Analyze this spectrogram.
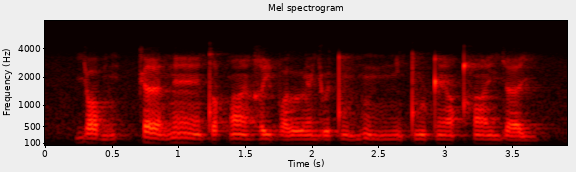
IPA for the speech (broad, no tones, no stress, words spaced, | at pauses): jɒbũ kːæ n̪ɛ̃ːtɪqɛ̃ː ʁibɒlːə̃j ʊtũ bũmːĩ tuʈɛ̃ːqʰɛ̃ː jæj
